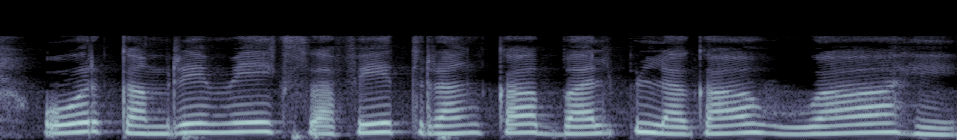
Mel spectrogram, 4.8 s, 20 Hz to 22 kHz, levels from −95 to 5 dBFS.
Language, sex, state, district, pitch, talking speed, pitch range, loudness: Hindi, female, Uttar Pradesh, Budaun, 230 Hz, 140 wpm, 210-245 Hz, -24 LUFS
